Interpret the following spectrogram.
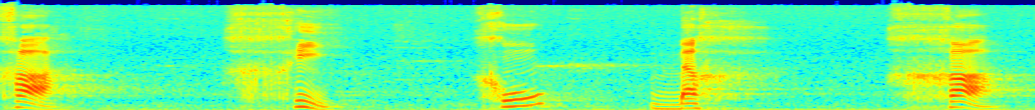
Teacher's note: Atau lebih praktisnya, pengucapan huruf kha persis terdengar seperti orang yang tidur dalam keadaan mengorok.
